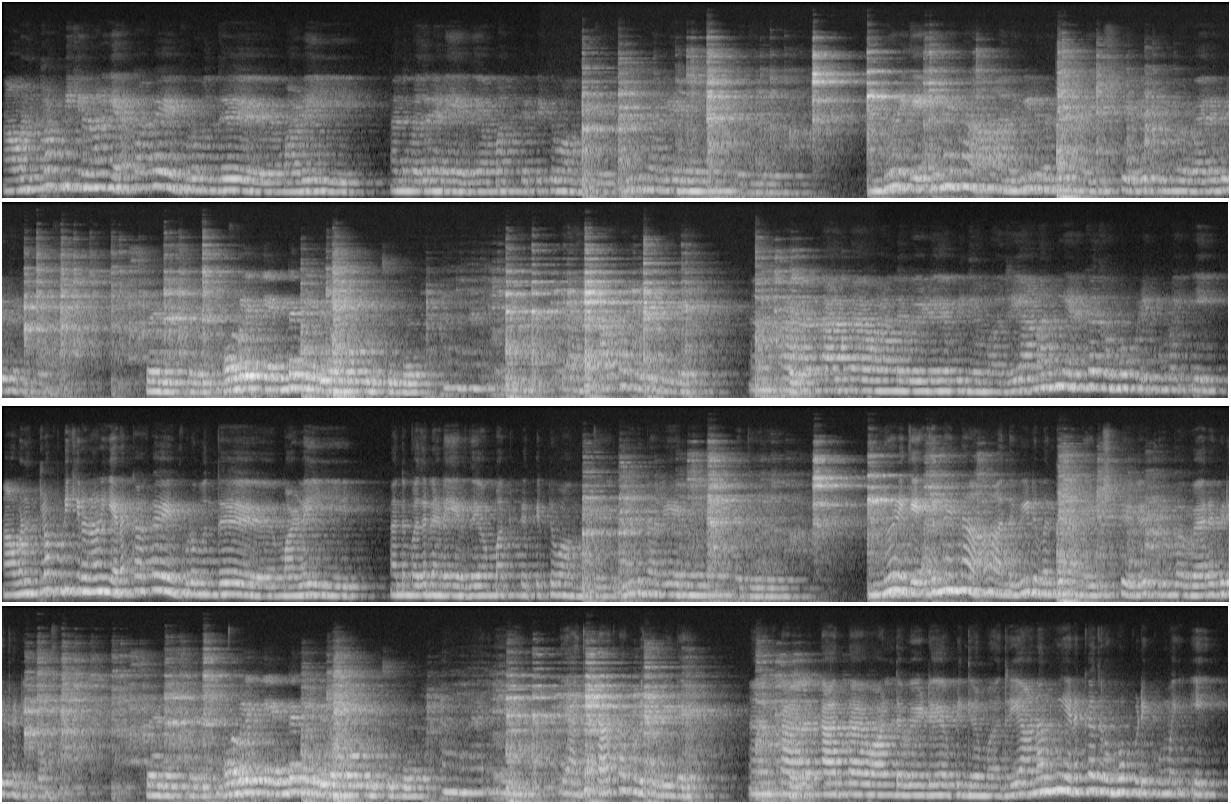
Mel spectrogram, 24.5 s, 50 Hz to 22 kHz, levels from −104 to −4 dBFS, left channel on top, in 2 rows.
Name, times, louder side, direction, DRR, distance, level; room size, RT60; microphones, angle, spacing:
voice 1, 0.0-3.5 3.9-6.9 7.3-7.9 8.7-12.8 14.4-14.6 16.7-17.6 17.8-19.2 19.7-24.3, right 3 dB, 80° right, 2 dB, 0.4 m, -29 dB
Chink clink, 5.8-8.3 8.6-10.1 10.5-11.8 12.5-14.8 15.3-19.3 19.8-20.9, left 1 dB, 55° left, 0.7 m, -29 dB
voice 2, 6.7-7.3 13.7-16.4 20.1-20.4, left 1 dB, 15° left, -4 dB, 0.4 m, -25 dB
2.9 x 2.6 x 2.5 m, 1.2 s
head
